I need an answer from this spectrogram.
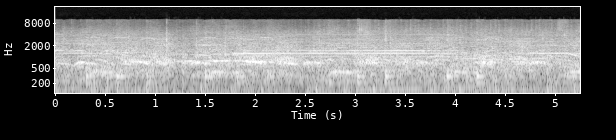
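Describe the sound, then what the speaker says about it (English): At a 12U baseball gold medal game between USA and Mexico, a crowd cheers steadily at moderate distance after a home run, with a commentator's voice running over the noise. "Listen to that crowd."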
